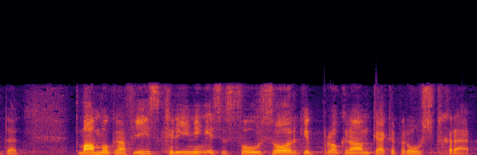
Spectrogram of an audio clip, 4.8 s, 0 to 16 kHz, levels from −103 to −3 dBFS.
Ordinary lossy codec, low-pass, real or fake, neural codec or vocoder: AAC, 64 kbps; 7.2 kHz; fake; codec, 16 kHz, 1.1 kbps, Voila-Tokenizer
